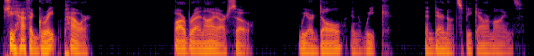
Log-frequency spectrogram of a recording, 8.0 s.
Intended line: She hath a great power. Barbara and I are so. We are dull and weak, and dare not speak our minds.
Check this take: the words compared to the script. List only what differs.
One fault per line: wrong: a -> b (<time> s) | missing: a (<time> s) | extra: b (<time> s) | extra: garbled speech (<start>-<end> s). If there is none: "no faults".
no faults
